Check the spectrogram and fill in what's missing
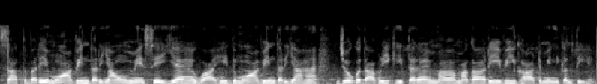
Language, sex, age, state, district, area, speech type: Urdu, female, 18-30, Bihar, Supaul, rural, read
